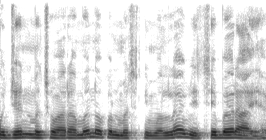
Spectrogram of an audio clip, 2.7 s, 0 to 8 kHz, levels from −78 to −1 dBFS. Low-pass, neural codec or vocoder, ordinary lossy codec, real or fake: none; none; none; real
